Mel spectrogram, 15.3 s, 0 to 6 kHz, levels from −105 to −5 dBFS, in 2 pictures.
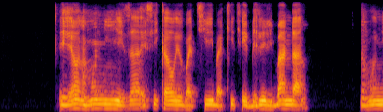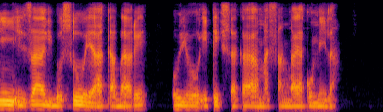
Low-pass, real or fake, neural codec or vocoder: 5.4 kHz; fake; codec, 44.1 kHz, 3.4 kbps, Pupu-Codec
